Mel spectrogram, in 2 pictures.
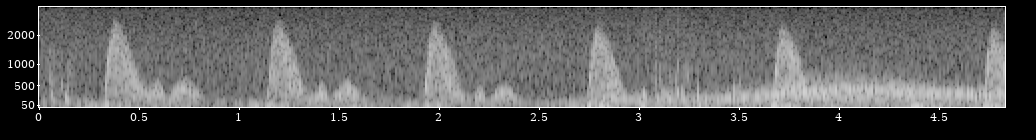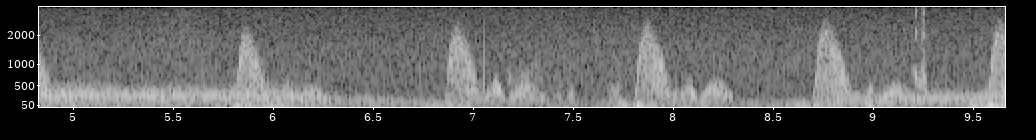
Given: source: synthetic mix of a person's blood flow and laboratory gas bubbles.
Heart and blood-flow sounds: Doppler ultrasound of blood flow; subclavian vein
0.01-0.18 s: bubbles
3.04-3.25 s: bubbles
3.42-3.54 s: bubbles
7.15-7.52 s: bubbles
7.65-7.77 s: bubbles
9.18-9.31 s: bubbles
From the record:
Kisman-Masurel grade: 121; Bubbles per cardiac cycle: 1 to 2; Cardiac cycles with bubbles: 10 to 50%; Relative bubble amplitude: barely perceptible (0.100 to 0.250); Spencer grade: 2 (many but less than half of the cardiac periods contain bubble signals, singularly or in groups); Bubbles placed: anywhere in the cardiac cycle

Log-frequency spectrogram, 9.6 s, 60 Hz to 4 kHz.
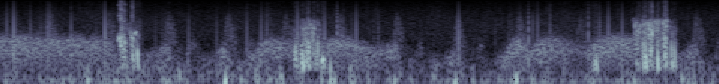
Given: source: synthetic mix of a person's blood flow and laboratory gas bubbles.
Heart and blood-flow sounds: Doppler ultrasound of blood flow; subclavian vein
1.55-1.88 s: bubbles
3.88-4.35 s: bubbles
7.89-8.00 s: bubbles
8.42-9.04 s: bubbles
From the record:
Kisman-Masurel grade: 123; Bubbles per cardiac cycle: 1 to 2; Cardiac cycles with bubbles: 10 to 50%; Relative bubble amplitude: loud (0.450 to 0.775); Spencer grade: 2 (many but less than half of the cardiac periods contain bubble signals, singularly or in groups); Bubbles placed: anywhere in the cardiac cycle

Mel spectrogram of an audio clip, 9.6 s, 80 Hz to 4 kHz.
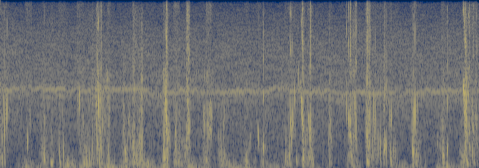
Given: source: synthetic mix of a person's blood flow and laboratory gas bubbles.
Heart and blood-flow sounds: Doppler ultrasound of blood flow; precordium
0.00-0.17 s: bubbles
0.50-0.63 s: bubbles
0.84-1.11 s: bubbles
1.16-1.30 s: bubbles
1.52-2.21 s: bubbles
2.57-2.98 s: bubbles
3.22-3.42 s: bubbles
3.45-3.61 s: bubbles
3.66-3.82 s: bubbles
4.10-4.26 s: bubbles
4.32-4.57 s: bubbles
4.88-4.96 s: bubbles
5.12-5.20 s: bubbles
5.22-5.30 s: bubbles
5.67-6.29 s: bubbles
6.54-6.65 s: bubbles
6.89-7.18 s: bubbles
7.28-7.97 s: bubbles
8.19-8.40 s: bubbles
8.80-8.98 s: bubbles
9.22-9.57 s: bubbles
From the record:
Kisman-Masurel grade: 243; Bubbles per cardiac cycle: several, 3 to 8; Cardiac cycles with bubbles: 100%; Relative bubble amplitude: loud (0.450 to 0.775); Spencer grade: 3 (all of the cardiac periods contain showers or single bubble signals, but not dominating or overriding the cardiac motion signals); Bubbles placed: anywhere in the cardiac cycle

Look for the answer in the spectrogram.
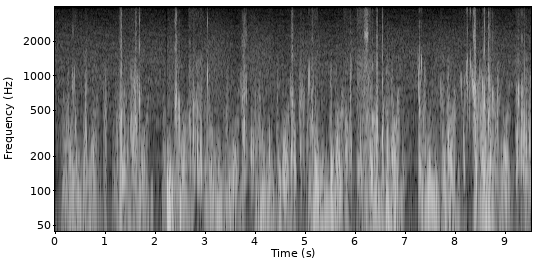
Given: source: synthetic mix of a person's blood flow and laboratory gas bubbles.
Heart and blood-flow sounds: Doppler ultrasound of blood flow; precordium
0.34-0.46 s: bubbles
0.59-0.67 s: bubbles
1.22-1.75 s: bubbles
2.37-2.54 s: bubbles
2.67-2.98 s: bubbles
3.02-3.09 s: bubbles
3.70-4.10 s: bubbles
4.27-4.34 s: bubbles
4.70-4.86 s: bubbles
4.88-5.00 s: bubbles
5.05-5.27 s: bubbles
5.77-5.96 s: bubbles
6.03-6.71 s: bubbles
7.25-7.37 s: bubbles
7.70-7.76 s: bubbles
8.09-8.92 s: bubbles
9.20-9.53 s: bubbles
From the record:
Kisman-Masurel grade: 242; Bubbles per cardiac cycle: several, 3 to 8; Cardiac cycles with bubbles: 100%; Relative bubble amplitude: moderate (0.250 to 0.450); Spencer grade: 3 (all of the cardiac periods contain showers or single bubble signals, but not dominating or overriding the cardiac motion signals); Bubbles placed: only in the low amplitude regions of the cardiac cycle

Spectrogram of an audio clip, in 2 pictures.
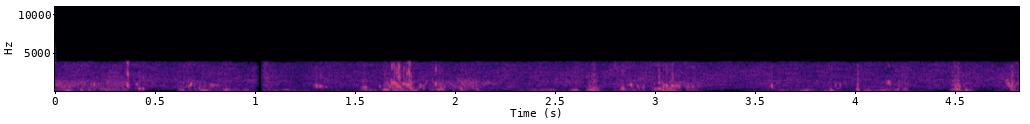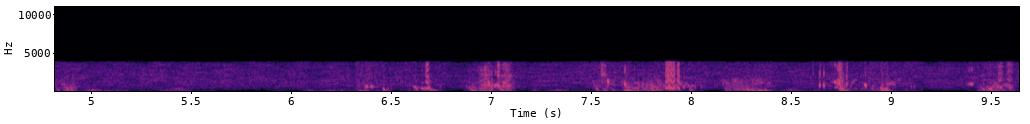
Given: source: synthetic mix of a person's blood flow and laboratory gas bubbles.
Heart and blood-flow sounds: Doppler ultrasound of blood flow; precordium
0.00-0.48 s: bubbles
0.60-0.92 s: bubbles
1.28-1.39 s: bubbles
1.52-2.19 s: bubbles
2.56-2.75 s: bubbles
2.79-3.25 s: bubbles
3.55-3.62 s: bubbles
3.83-4.11 s: bubbles
4.14-4.28 s: bubbles
4.46-4.62 s: bubbles
4.74-4.95 s: bubbles
6.31-6.50 s: bubbles
6.58-6.76 s: bubbles
6.85-7.12 s: bubbles
7.49-8.05 s: bubbles
8.14-8.43 s: bubbles
8.61-9.16 s: bubbles
9.38-9.62 s: bubbles
From the record:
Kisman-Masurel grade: 332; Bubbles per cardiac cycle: rolling drumbeat, 9 or more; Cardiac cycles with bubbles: 50 to 99%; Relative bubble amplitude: moderate (0.250 to 0.450); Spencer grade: 3 (all of the cardiac periods contain showers or single bubble signals, but not dominating or overriding the cardiac motion signals); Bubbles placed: only in the low amplitude regions of the cardiac cycle

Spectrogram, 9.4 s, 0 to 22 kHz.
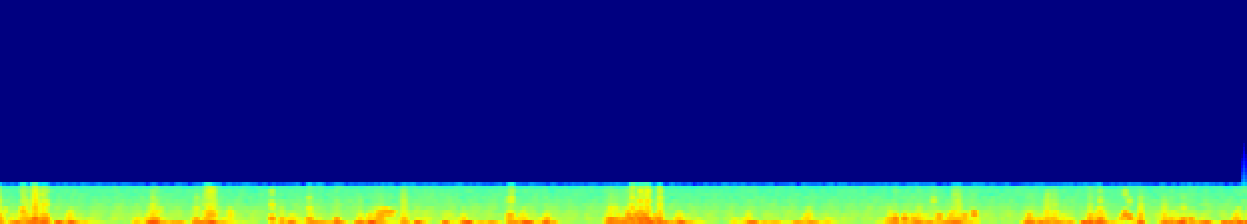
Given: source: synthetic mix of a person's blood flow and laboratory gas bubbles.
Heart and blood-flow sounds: Doppler ultrasound of blood flow; precordium
0.00-0.09 s: bubbles
0.15-0.43 s: bubbles
1.02-1.31 s: bubbles
1.47-1.79 s: bubbles
2.04-2.30 s: bubbles
2.33-2.48 s: bubbles
2.54-2.60 s: bubbles
2.71-3.01 s: bubbles
3.05-3.10 s: bubbles
3.13-3.27 s: bubbles
3.34-3.43 s: bubbles
3.83-4.05 s: bubbles
4.09-4.23 s: bubbles
4.56-5.04 s: bubbles
6.71-7.12 s: bubbles
7.16-7.38 s: bubbles
7.69-8.11 s: bubbles
8.16-8.34 s: bubbles
8.42-8.62 s: bubbles
8.68-9.13 s: bubbles
From the record:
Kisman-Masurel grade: 332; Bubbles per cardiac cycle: rolling drumbeat, 9 or more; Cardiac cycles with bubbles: 50 to 99%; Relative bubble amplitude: moderate (0.250 to 0.450); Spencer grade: 3 (all of the cardiac periods contain showers or single bubble signals, but not dominating or overriding the cardiac motion signals); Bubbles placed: anywhere in the cardiac cycle

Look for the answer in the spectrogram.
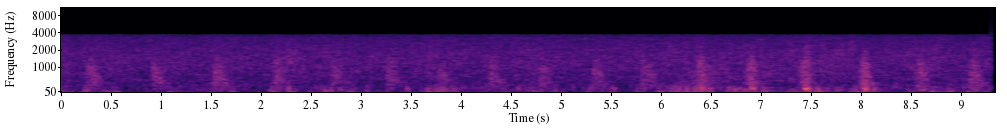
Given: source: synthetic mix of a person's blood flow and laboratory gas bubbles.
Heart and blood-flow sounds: Doppler ultrasound of blood flow; subclavian vein
no bubbles
From the record:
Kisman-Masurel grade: 000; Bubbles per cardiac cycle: 0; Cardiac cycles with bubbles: 0%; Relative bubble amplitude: no bubbles discernible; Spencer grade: 0 (complete lack of bubble signals)

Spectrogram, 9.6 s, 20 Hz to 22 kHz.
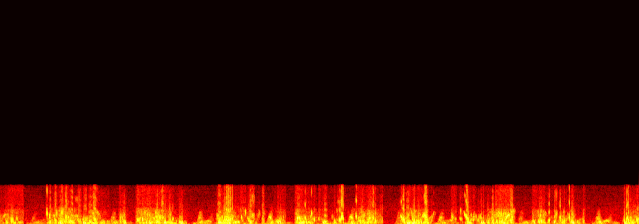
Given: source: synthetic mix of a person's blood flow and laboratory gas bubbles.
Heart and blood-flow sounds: Doppler ultrasound of blood flow; precordium
0.00-0.37 s: bubbles
0.68-1.67 s: bubbles
1.78-1.93 s: bubbles
2.03-2.83 s: bubbles
3.24-4.00 s: bubbles
4.12-4.30 s: bubbles
4.42-5.20 s: bubbles
5.32-5.76 s: bubbles
5.99-6.55 s: bubbles
6.77-7.75 s: bubbles
7.98-8.80 s: bubbles
9.33-9.60 s: bubbles
From the record:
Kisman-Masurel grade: 444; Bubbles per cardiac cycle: continuous sound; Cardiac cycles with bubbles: 100%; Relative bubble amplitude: maximal (0.775 to 0.999); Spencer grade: 4 (maximum detectable bubble signal sounding continuously throughout systole and diastole of every cardiac period, and overriding the amplitude of the normal cardiac signals); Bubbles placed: only in the low amplitude regions of the cardiac cycle

